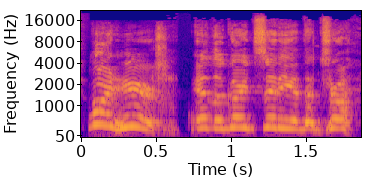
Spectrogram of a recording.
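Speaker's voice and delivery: high, loud, fast hype-man call; big high-pitched arena shout; announcer shout. Acted. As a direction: belt it out like a ring announcer. Sudden mock announcer outburst.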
